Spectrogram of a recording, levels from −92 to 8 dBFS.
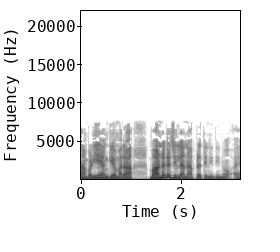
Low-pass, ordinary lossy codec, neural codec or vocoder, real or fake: none; none; none; real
